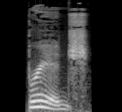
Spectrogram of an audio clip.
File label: "bridge", spelling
